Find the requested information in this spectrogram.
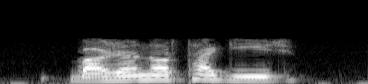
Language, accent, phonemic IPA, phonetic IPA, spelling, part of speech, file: Armenian, Eastern Armenian, /bɑʒɑnoɾtʰɑˈɡiɾ/, [bɑʒɑnoɾtʰɑɡíɾ], բաժանորդագիր, noun, Hy-բաժանորդագիր.ogg
- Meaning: subscription document; season ticket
